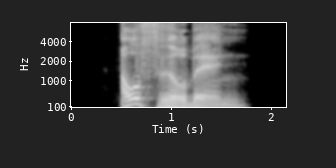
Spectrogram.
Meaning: to stir up
- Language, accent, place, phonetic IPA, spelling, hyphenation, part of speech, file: German, Germany, Berlin, [ˈaʊ̯fˌvɪʁbl̩n], aufwirbeln, auf‧wir‧beln, verb, De-aufwirbeln.ogg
